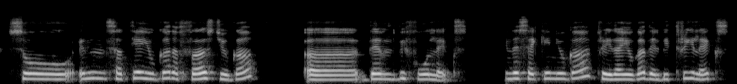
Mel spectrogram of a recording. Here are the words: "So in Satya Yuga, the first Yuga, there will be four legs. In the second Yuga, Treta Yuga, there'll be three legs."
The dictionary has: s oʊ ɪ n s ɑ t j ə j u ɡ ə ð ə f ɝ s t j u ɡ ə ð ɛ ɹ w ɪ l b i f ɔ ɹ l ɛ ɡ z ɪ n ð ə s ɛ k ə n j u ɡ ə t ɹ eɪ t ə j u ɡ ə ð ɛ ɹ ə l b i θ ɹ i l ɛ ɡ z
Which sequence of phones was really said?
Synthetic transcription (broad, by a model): s oʊ ɪ n s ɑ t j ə j u ɡ ə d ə f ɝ s t j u ɡ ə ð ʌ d w ɪ l b i f ɔ l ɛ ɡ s ɪ n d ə s ɛ k ə n j u ɡ ə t ɹ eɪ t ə j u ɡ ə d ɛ l b i t ɹ i l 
